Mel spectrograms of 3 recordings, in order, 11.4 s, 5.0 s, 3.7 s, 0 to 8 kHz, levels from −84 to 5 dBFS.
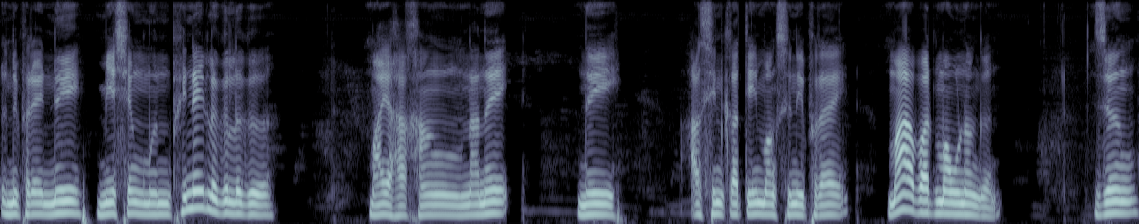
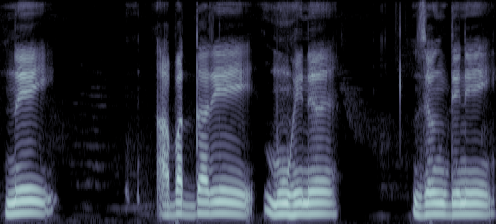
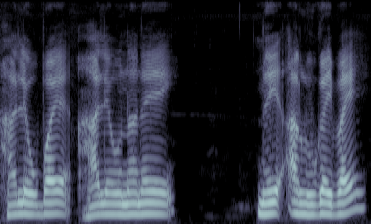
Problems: none marked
